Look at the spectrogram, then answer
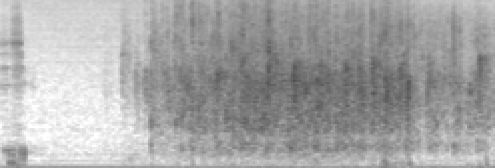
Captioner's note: applause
